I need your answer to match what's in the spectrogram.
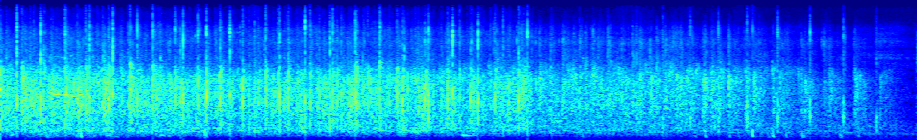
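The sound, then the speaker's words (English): An audience claps and applauds to celebrate the Lord, a dense wash of many hands that stays loud and sustained before tapering off slightly at the end, with no voices standing out. “So I want you to really clap your hands and celebrate Him as He comes to.”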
